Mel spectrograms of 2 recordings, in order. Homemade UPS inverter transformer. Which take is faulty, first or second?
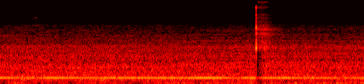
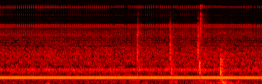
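second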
